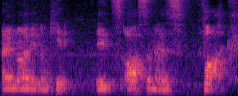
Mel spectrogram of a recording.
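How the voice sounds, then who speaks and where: A man with a Romanian accent amid noticeable background noise. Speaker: film reviewer. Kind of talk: casual talk to camera.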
